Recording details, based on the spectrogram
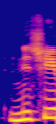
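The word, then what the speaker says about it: niche: से कहा जाता है, इसका प्रोनाउंसिएशन होता है निचे मार्केट या नीस मार्केट, आप जो भी बोलना चाहें।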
